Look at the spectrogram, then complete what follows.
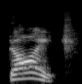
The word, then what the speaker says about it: Deutsch: TSCH ini bacanya kayak C. Kamu akan sering banget ketemu. Deutsch, gitu ya.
